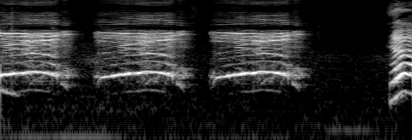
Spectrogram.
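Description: Push-button electronic toy playing the same short recorded cry-like sound three times in a row, each about a second long with a pitch that rises a little and falls.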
